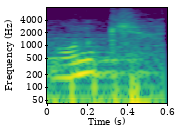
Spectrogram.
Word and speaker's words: Munch: sztuki w Europie, jest Edvard Munch, czy Munch, jak to wymawiają Norwedzy.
